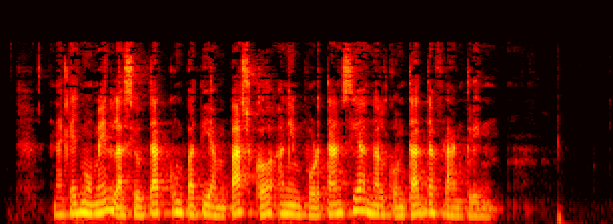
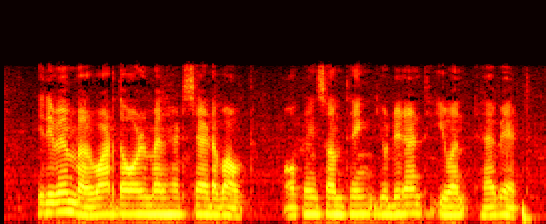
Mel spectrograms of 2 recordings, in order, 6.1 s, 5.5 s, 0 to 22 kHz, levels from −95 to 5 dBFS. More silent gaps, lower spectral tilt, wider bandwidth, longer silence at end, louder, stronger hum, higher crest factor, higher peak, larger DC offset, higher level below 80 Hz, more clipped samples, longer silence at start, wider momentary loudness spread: neither; second, -4 dB/octave vs -6.5 dB/octave; first, 11.5 kHz vs 7.8 kHz; first, 1.2 s vs 0.15 s; second, -27 LUFS vs -17 LUFS; neither; first, 22 dB vs 14 dB; second, -6 dBFS vs -2 dBFS; neither; second, -58 dBFS vs -42 dBFS; neither; about the same, 0.25 s vs 0.35 s; first, 12 LU vs 8 LU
